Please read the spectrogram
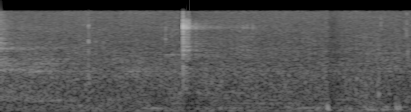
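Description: Low room tone of a large hall with a steady hiss, broken by a single sharp click about a second in.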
